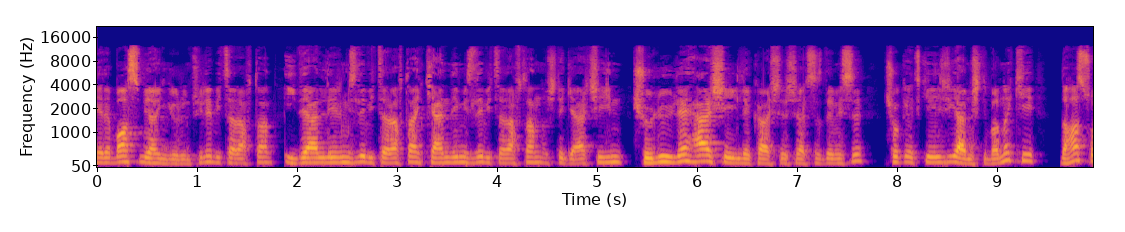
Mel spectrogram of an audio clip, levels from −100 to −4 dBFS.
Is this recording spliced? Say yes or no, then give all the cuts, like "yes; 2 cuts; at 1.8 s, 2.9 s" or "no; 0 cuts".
no; 0 cuts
